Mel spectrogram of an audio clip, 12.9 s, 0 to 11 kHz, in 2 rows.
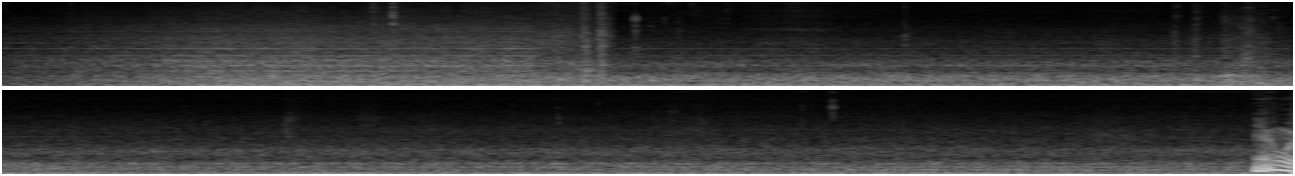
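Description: Cab noise of an electric commuter train in Train Sim World 2 with the windows open, a steady, fairly loud rumble and drone of running on track, with a brief clunk near the end.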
